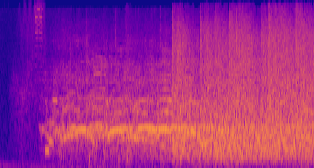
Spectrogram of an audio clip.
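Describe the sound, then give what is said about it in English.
Gunfire from soldiers shooting at anti-government protesters in Bangkok: a dense, continuous crackling din that swells over the first second, then holds loud and unbroken without distinct separate shots. “That was the sound of gunfire heard in Bangkok earlier today. Soldiers fired shots at anti-government protesters who threw back gasoline bombs.”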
